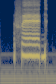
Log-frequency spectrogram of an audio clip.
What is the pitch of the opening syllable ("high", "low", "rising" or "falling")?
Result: low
